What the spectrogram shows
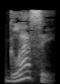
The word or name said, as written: glassy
